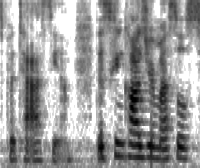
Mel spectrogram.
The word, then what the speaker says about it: potassium: Now, if you'll notice here, it's pronounced hypocalcemia, but the calcemia is spelled with a K. That's telling you it's potassium.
